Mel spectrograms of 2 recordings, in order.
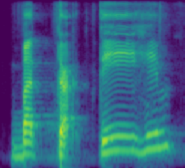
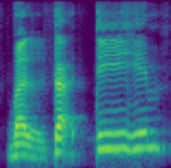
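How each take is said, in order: First: The L merges into the following consonant, doubling it. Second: The L is clearly pronounced before the next consonant. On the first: "kemudian idgham" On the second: "versi idhar"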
